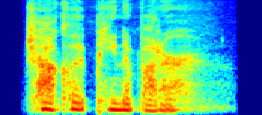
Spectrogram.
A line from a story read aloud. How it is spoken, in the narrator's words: Chef said, a little breathlessly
